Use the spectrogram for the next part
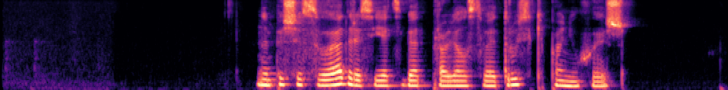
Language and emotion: Russian, neutral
